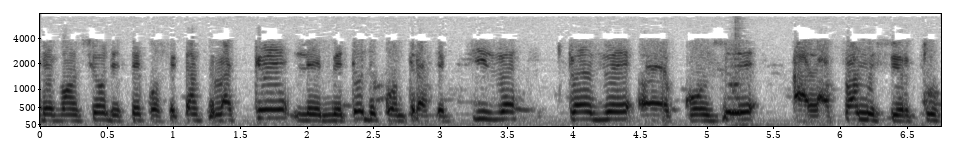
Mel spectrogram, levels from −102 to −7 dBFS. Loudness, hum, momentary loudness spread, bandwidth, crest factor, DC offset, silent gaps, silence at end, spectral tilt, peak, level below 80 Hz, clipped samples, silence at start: -18 LUFS; none; 4 LU; 7.4 kHz; 14 dB; under 0.1%; none; 0 s; -8 dB/octave; -4 dBFS; -50 dBFS; under 0.1%; 0 s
